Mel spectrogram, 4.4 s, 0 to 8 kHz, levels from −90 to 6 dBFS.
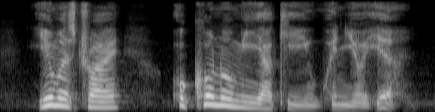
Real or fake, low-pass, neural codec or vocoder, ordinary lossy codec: real; 7.2 kHz; none; AAC, 48 kbps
